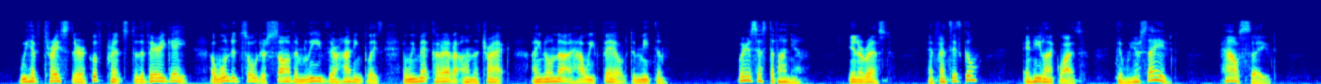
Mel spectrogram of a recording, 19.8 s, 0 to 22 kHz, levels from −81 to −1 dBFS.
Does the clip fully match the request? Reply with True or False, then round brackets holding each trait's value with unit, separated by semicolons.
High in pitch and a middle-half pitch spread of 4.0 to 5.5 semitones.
False (130 Hz; 4.7 semitones)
